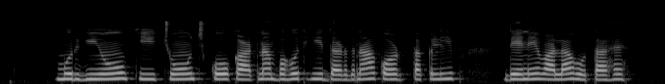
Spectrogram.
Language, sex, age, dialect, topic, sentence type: Hindi, female, 31-35, Garhwali, agriculture, statement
